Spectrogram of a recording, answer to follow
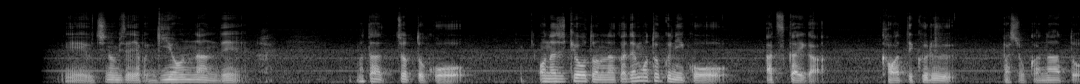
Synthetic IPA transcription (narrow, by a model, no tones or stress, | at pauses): ḛːɯ̟t͡ɕino̞mʲis̬ea̰japːaɡʲiõ̞nːãnd̪e̞̰hai | mat̪at͡ɕo̞t̪ːo̞ko̞̰ː | o̞naʑikʲo̞ːt̪o̞no̞nakad̪e̞mo̞t̪o̞kɯ̟ɲ̟iko̞ː | at͡sɨ̥kaiɡa̰ | kʰaβat̪ːe̞kɯ̟ɾɯ̟ | b̥aɕo̞kanat̪o̰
